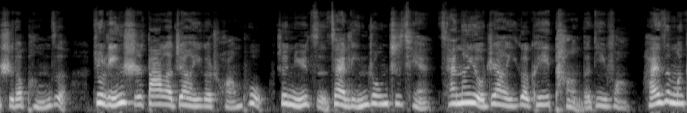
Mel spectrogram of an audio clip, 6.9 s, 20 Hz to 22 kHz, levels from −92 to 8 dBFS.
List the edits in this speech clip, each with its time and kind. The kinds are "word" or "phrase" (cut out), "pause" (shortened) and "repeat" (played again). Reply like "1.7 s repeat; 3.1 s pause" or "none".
2.7 s pause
